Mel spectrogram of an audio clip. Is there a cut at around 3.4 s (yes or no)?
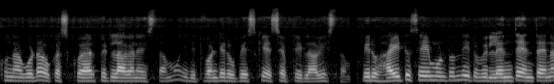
yes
